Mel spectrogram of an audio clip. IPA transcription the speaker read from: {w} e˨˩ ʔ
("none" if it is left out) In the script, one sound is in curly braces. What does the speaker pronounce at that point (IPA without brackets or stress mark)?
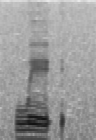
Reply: w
